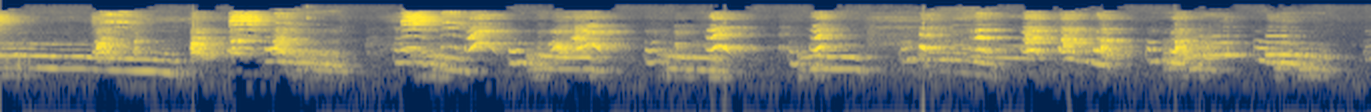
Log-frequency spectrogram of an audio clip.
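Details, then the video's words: Howling Border Terrier pup Clyde, facing a computer, repeats falling, quavering howls about every half second to second, each sliding downward in pitch, mixed with short yips. "clyde puppy howling at computer"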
